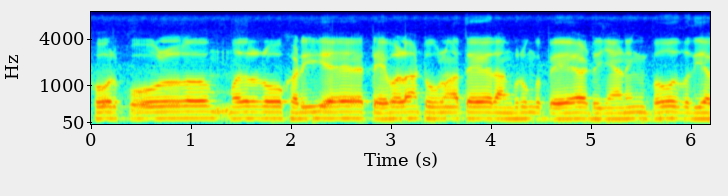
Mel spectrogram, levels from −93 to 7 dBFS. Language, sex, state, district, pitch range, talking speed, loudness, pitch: Punjabi, male, Punjab, Kapurthala, 115-120 Hz, 165 wpm, -16 LUFS, 120 Hz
